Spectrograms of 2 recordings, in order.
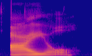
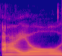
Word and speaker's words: aisle: And 10, aisle. And it could be the aisle in the grocery store or it could be aisle. I spelled it the regular I to remind you that it's I.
